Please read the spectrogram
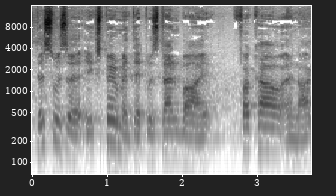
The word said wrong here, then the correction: Foucault: excuse my pronunciation, and Physio, Foucault and Physio.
